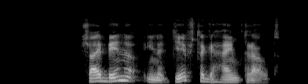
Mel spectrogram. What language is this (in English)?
Western Frisian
